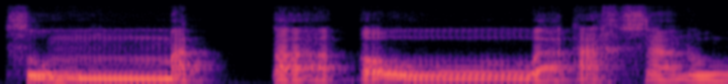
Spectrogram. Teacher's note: mim tasdid bacaan ghunah dibaca mendengung ditahan biar tampak mendengungnya ada tasdid nya dibaca dobel, ditekan dan ditahan biar tampak dobelnya. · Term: bacaan gunnah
